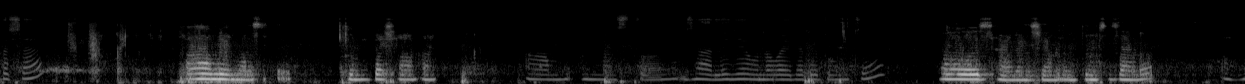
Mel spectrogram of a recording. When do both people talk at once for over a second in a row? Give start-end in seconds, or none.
none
